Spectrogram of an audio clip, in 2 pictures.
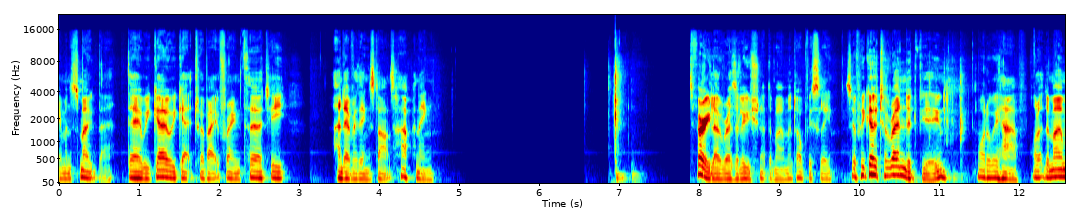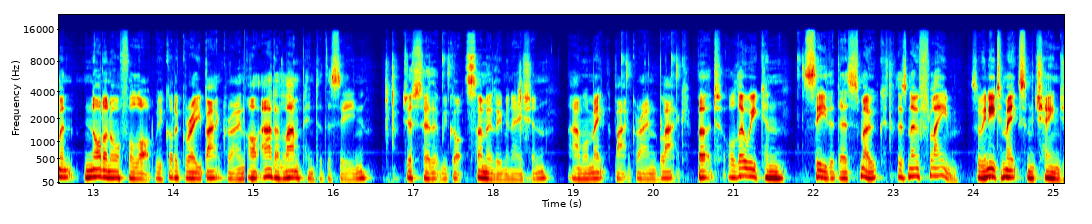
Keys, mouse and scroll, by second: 6.9 space, 11.3 ctrl+s, 12.1 click, 13.3 scroll down 1, 14.8 shift+a, 16.5 click, 16.7 g, 17.3 click, 18.3 r, 18.9 click, 20.4 middle click, 21.7 click, 22.4-23.1 scroll down 1, 23.2 middle click, 23.9 click.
